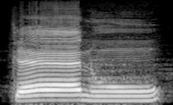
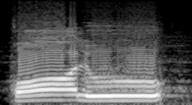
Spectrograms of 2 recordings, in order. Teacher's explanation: کاف پتلے حروف میں سے ہے تو الف بھی پتلا پڑا جائے گا۔ کینو قالو، قاف کے لیے الف جو ادا کرنا تھا تو ہونٹ اوپر کو اٹھے اس کو پر کرنے کے لیے۔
